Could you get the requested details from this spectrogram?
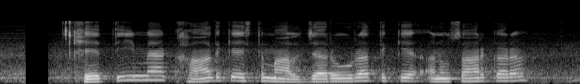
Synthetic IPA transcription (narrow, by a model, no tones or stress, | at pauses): kʰeːt̪iːmɛ̃ːkʰaːd̪keːɪst̪eːmaːlzəɾuːɾət̪keːə̰nʊsaːɾkəɾaː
